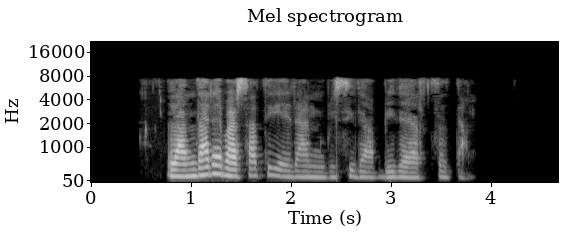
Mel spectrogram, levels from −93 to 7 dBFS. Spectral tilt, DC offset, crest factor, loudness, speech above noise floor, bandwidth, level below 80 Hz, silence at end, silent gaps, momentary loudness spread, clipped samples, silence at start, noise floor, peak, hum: -3.5 dB/octave; under 0.1%; 22 dB; -21 LUFS; 39 dB; 8 kHz; -70 dBFS; 0.95 s; none; 19 LU; under 0.1%; 0.75 s; -60 dBFS; -2 dBFS; none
